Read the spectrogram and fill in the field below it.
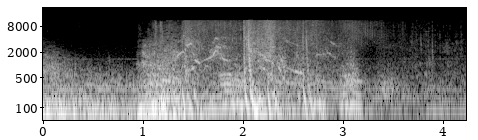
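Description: Lightsabers clash with crackling sparks.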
